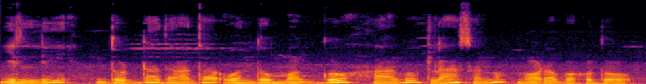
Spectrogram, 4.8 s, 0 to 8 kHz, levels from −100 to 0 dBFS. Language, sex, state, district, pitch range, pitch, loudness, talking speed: Kannada, male, Karnataka, Bangalore, 115-145 Hz, 130 Hz, -17 LUFS, 100 wpm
